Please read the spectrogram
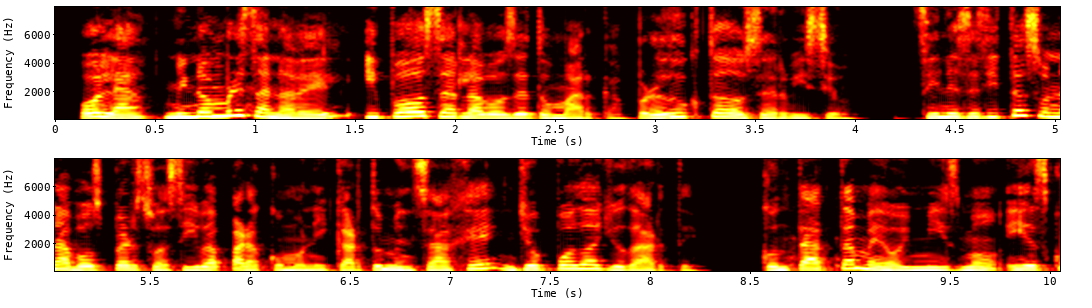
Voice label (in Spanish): Locutora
